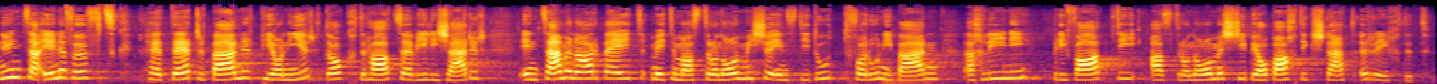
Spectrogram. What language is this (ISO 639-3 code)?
gsw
